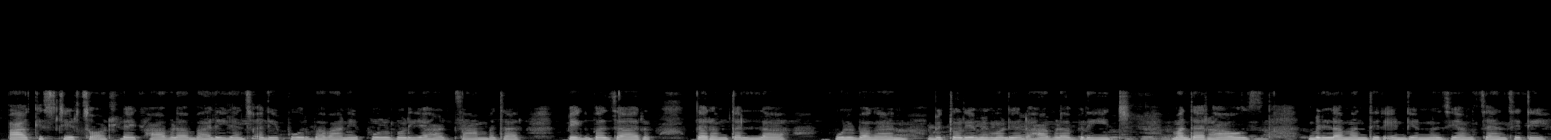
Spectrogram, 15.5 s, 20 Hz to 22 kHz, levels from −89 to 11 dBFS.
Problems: none marked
